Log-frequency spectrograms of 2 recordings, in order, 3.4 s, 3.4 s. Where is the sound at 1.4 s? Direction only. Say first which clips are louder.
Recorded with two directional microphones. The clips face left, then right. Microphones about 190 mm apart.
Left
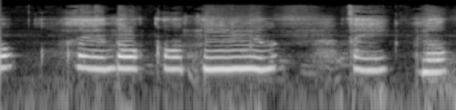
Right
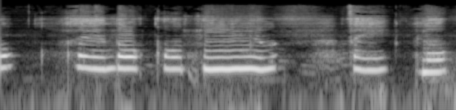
Right 3 dB; 10° right (ahead or behind).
